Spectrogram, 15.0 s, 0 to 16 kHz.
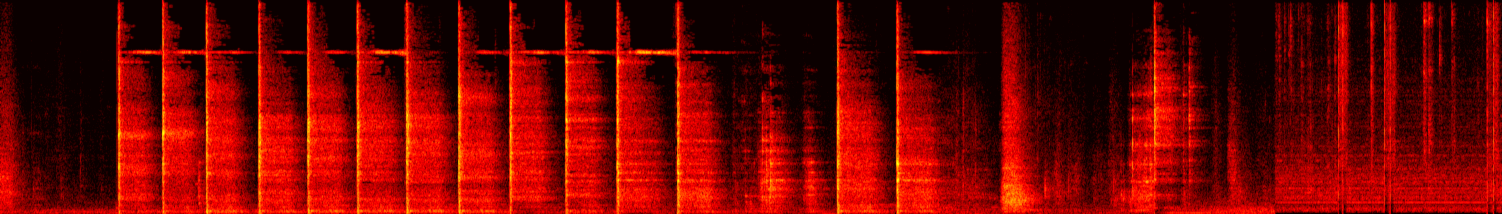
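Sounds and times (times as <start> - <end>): hammer striking punch on hot steel: 1.2 - 7.3, 8.3 - 9.5.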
